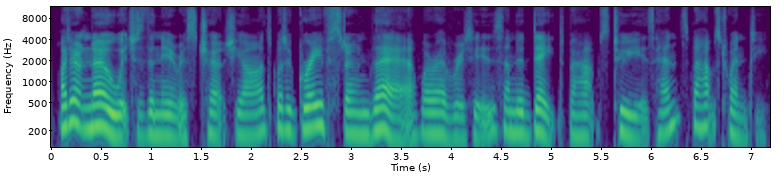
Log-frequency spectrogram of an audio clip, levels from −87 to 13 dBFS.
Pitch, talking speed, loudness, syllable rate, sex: 185 Hz, 200 wpm, -20 LUFS, 5.4 syllables/s, female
